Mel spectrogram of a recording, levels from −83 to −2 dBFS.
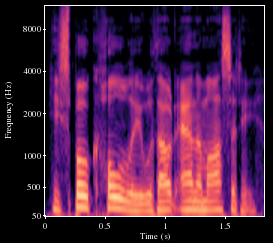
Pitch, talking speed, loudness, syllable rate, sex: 140 Hz, 165 wpm, -16 LUFS, 7.1 syllables/s, male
